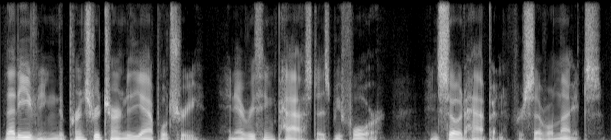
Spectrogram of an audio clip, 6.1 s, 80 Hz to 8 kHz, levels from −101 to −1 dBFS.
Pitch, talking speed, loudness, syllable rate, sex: 90 Hz, 205 wpm, -19 LUFS, 6.9 syllables/s, male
